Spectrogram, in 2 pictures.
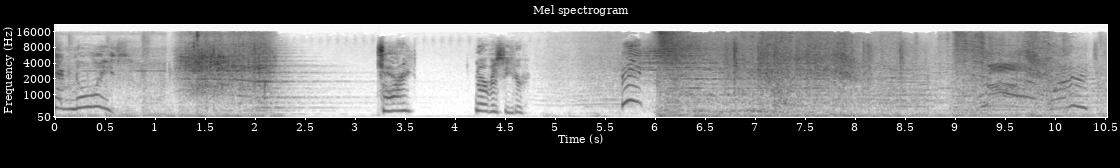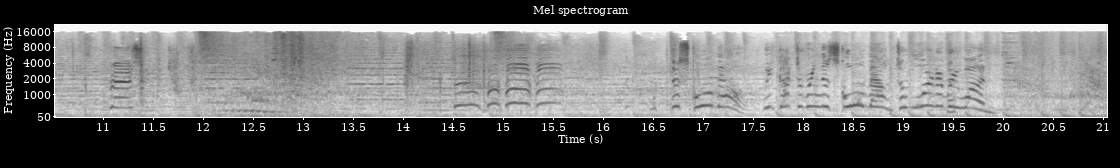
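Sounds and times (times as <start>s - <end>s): dramatic chase music: 5.0s - 21.0s
crashing effects: 6.0s - 8.8s.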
